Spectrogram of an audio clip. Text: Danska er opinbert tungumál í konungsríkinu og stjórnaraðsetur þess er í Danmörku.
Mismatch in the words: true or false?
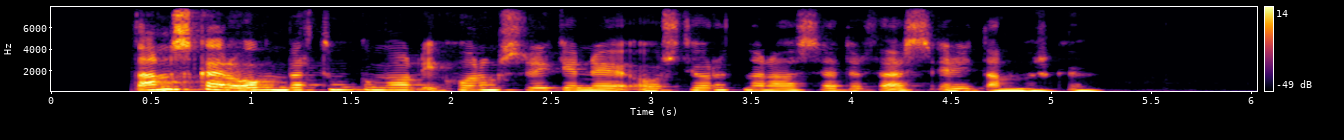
false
